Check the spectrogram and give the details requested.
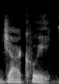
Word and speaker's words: Jacqui: a matter of fact she pronounced it jaquie uh in terms of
